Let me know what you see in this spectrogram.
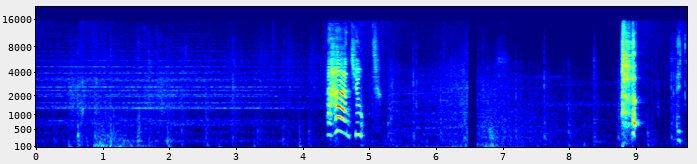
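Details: After being scared during a game stream, a woman gives a few sharp, forceful coughs over game music and background talk; she says she choked. Coughing fit.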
